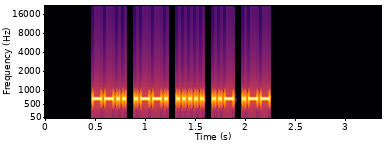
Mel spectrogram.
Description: Morse code, heard as a keyed tone, about 37 wpm, 700 Hz. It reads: ZP5UW
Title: DXCC-100 Call Signs - 5 Characters - Repeated 2x - 40wpm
